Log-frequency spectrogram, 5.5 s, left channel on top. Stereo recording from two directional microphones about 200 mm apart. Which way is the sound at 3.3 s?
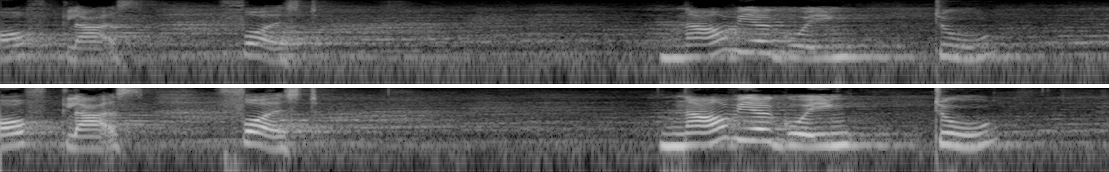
55° right (ahead or behind).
